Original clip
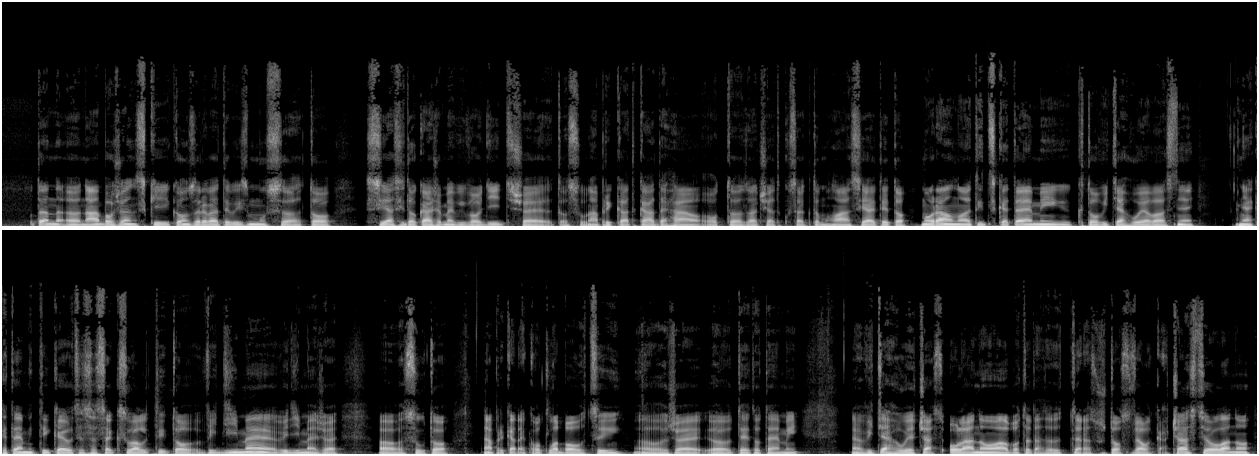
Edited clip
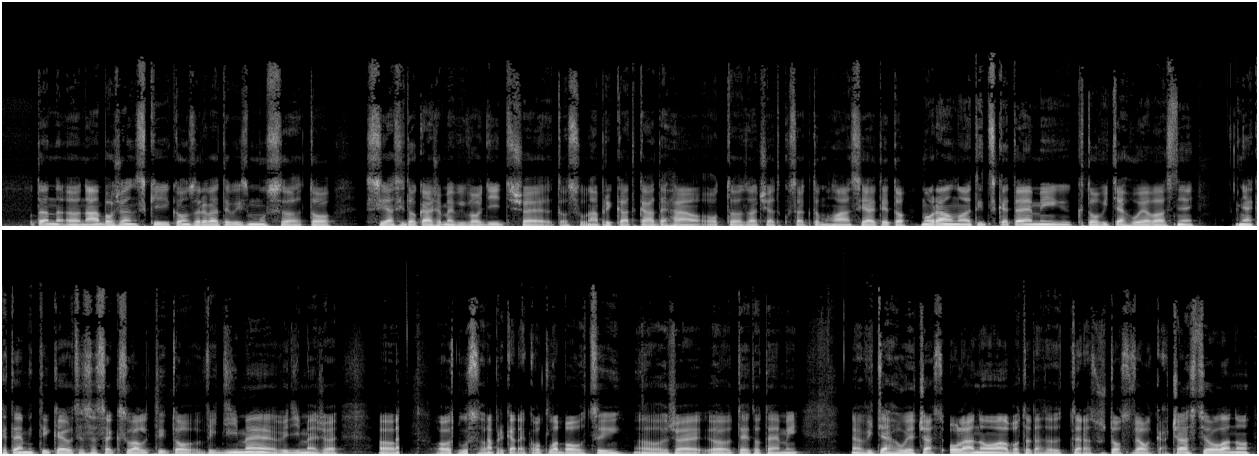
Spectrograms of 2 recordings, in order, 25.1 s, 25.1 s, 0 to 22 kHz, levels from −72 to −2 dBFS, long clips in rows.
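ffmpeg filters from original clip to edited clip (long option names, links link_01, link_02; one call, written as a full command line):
ffmpeg -i in.wav -filter_complex "[0:a]asplit=3[link_01][link_02][link_03];[link_01]atrim=end=16.502[link_04];[link_02]atrim=start=16.498:end=17.412,asetpts=PTS-STARTPTS,areverse[link_05];[link_03]atrim=start=17.408[link_06];[link_04][link_05]acrossfade=duration=0.004:curve1=hsin:curve2=hsin[link_07];[link_07][link_06]acrossfade=duration=0.004:curve1=hsin:curve2=hsin" out.wav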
